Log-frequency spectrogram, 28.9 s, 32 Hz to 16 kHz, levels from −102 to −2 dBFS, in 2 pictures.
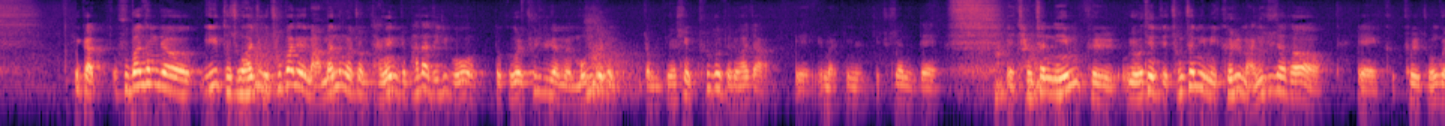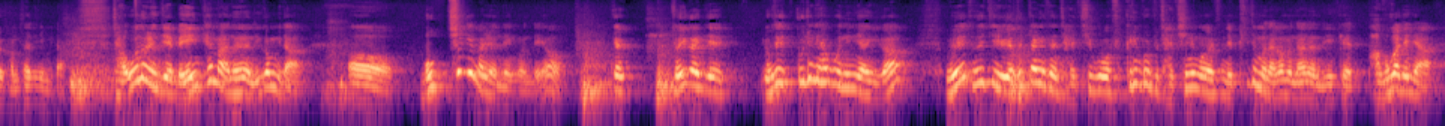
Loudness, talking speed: -21 LUFS, 370 characters per minute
